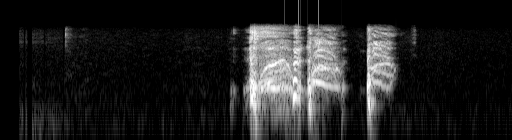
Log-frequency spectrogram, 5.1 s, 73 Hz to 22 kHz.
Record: {"cough_length": "5.1 s", "cough_amplitude": 28802, "cough_signal_mean_std_ratio": 0.35, "survey_phase": "beta (2021-08-13 to 2022-03-07)", "age": "65+", "gender": "Female", "wearing_mask": "No", "symptom_runny_or_blocked_nose": true, "symptom_diarrhoea": true, "symptom_headache": true, "symptom_onset": "12 days", "smoker_status": "Ex-smoker", "respiratory_condition_asthma": true, "respiratory_condition_other": false, "recruitment_source": "REACT", "submission_delay": "1 day", "covid_test_result": "Negative", "covid_test_method": "RT-qPCR", "influenza_a_test_result": "Negative", "influenza_b_test_result": "Negative"}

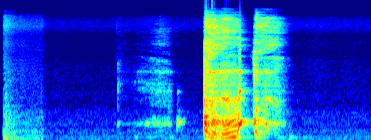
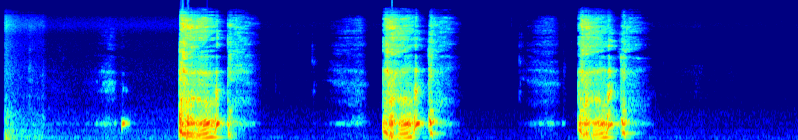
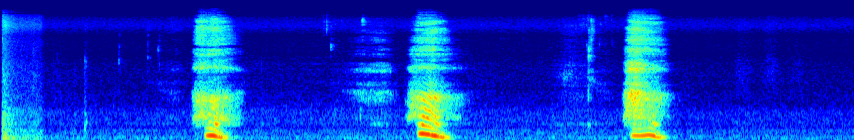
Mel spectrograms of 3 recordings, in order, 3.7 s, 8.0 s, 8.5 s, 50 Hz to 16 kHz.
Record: {"cough_length": "3.7 s", "cough_amplitude": 26028, "cough_signal_mean_std_ratio": 0.32, "three_cough_length": "8.0 s", "three_cough_amplitude": 26027, "three_cough_signal_mean_std_ratio": 0.34, "exhalation_length": "8.5 s", "exhalation_amplitude": 20417, "exhalation_signal_mean_std_ratio": 0.28, "survey_phase": "beta (2021-08-13 to 2022-03-07)", "age": "65+", "gender": "Female", "wearing_mask": "No", "symptom_cough_any": true, "smoker_status": "Never smoked", "respiratory_condition_asthma": false, "respiratory_condition_other": false, "recruitment_source": "REACT", "submission_delay": "1 day", "covid_test_result": "Negative", "covid_test_method": "RT-qPCR", "influenza_a_test_result": "Negative", "influenza_b_test_result": "Negative"}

